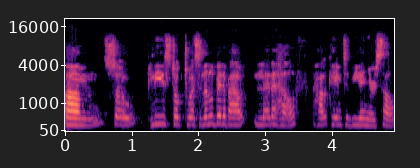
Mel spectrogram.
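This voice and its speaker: A woman with a Spanish accent, high-pitched, at a moderate pace with fairly even intonation. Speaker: podcast host. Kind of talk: interview.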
